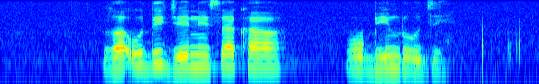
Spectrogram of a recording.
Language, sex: Venda, female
